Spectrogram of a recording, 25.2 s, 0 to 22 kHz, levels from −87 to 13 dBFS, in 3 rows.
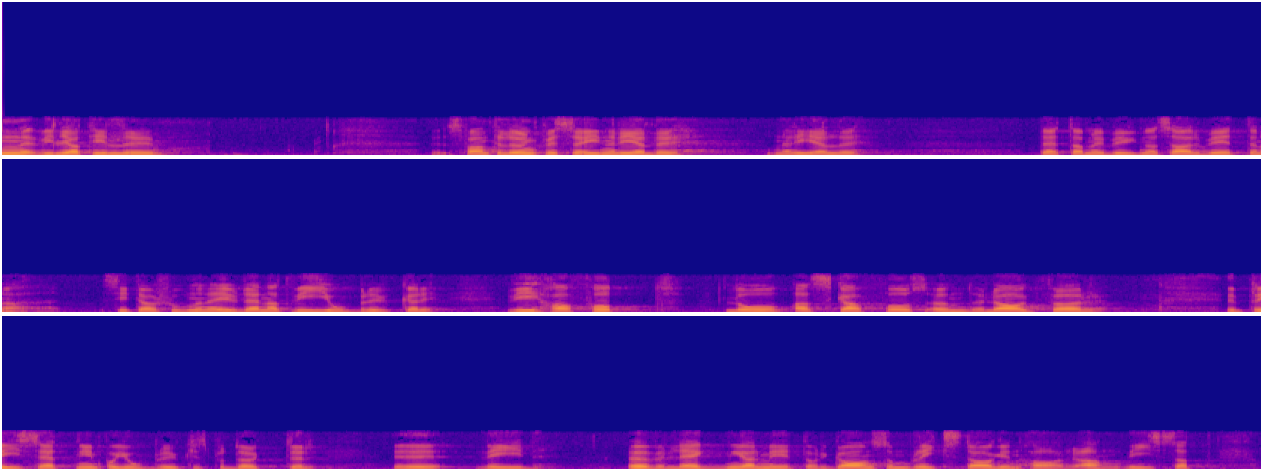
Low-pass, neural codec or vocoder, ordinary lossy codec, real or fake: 5.4 kHz; none; none; real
